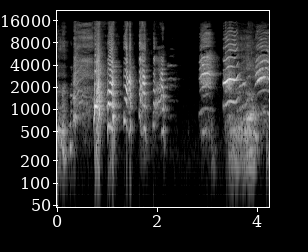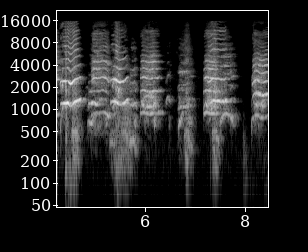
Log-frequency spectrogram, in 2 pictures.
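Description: A woman's hysterical laughter. It starts as breathy, gasping bursts and, after a brief pause about two seconds in, turns into a run of very high-pitched squealing laughs.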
